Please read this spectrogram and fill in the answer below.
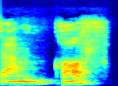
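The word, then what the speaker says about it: قاف: In the same way, Qaf and Kaf are also different letters, so we must learn how each one is pronounced and how each one is written.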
